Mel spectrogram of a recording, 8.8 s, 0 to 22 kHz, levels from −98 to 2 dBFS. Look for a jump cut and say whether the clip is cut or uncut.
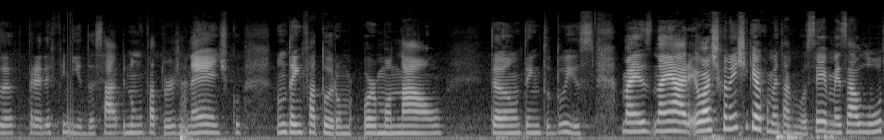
cut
